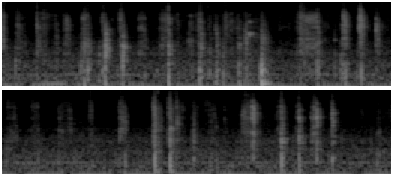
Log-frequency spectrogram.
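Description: Foam ink blending tool rubbed and dabbed around the edges of a paper tag: a faint string of soft, irregular scratchy brushing strokes.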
